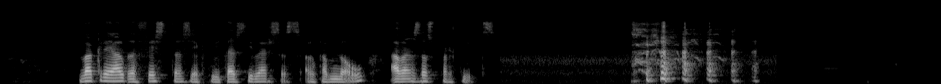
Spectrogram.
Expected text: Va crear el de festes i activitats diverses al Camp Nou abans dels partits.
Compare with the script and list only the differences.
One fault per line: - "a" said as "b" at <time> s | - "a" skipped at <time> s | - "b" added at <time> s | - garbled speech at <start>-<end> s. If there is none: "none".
none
